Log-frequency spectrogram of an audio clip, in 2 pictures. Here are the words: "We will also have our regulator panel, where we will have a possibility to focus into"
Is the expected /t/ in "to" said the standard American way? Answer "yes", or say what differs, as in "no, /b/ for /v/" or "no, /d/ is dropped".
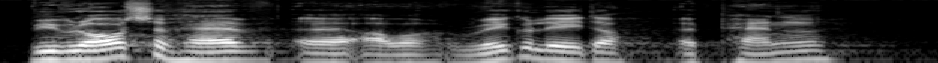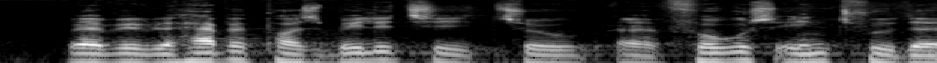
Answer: no, /s/ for /t/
